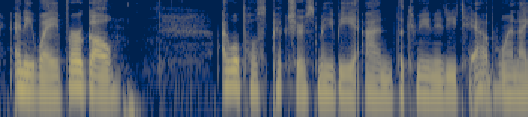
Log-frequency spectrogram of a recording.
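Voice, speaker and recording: A woman's very deep, low pitch with vocal fry, dry and close with no echo, in a very clean recording with a silent background. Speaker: tarot reader. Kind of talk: tarot reading. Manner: animated.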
